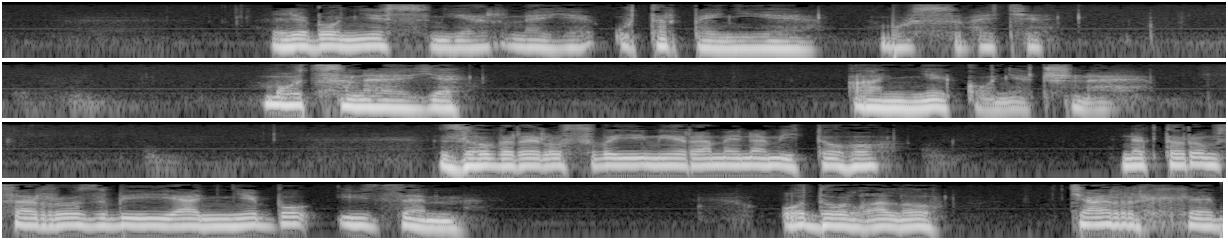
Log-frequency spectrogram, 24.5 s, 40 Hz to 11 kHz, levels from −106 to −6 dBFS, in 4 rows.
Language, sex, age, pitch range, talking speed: Slovak, female, 50-69, 120-155 Hz, 55 wpm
